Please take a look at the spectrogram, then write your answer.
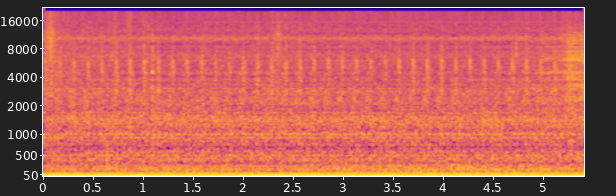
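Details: Mercedes Vito W638, post-facelift, M111 2.3L petrol, automatic; idle about 832 rpm, oil 55°C; faint fairly regular light tapping about two per second over the hum; engine knock at idle, cause unknown.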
